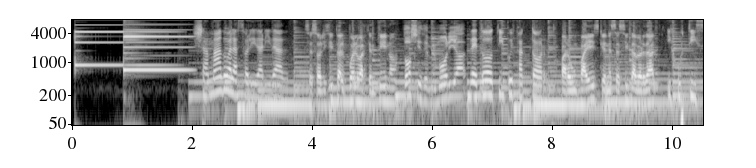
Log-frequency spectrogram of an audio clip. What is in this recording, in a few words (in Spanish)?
spot golpe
